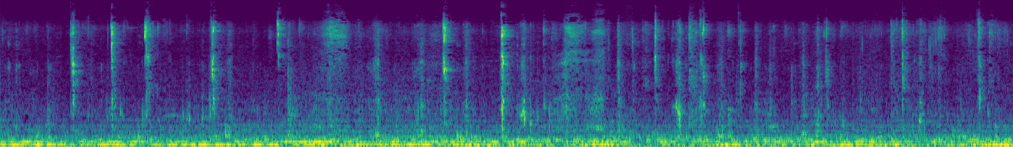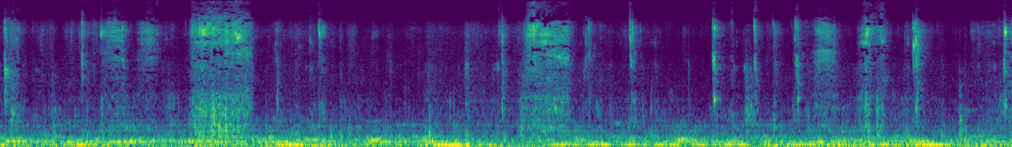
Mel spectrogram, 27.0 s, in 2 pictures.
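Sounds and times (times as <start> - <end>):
wet chewing and lip smacks: 0.1 - 4.0, 19.2 - 26.0.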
